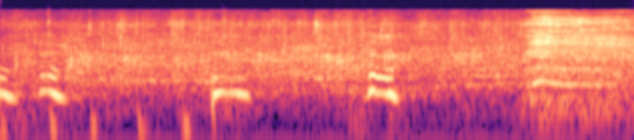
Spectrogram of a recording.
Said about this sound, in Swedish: Ge honom en applåd.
